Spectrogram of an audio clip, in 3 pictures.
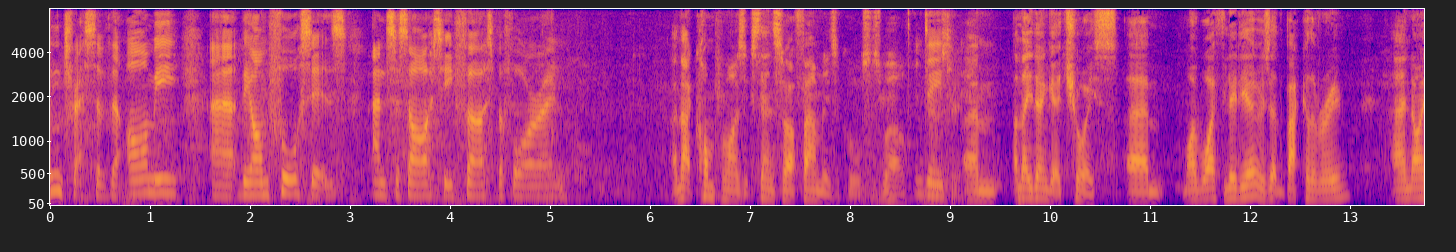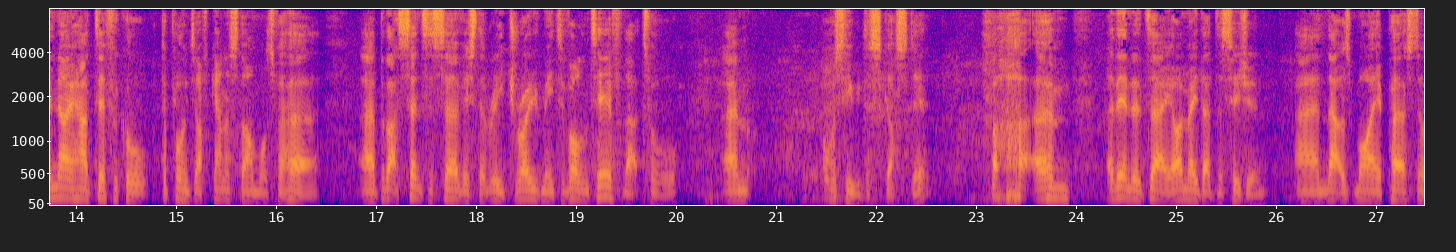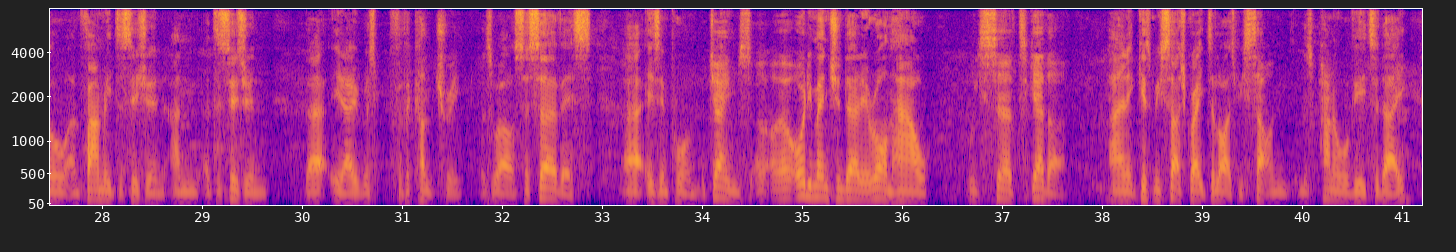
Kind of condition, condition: setting, live audience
